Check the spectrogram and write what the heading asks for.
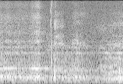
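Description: Very faint, soft hoof falls of a horse walking on dirt arena footing, with one light click about a second in.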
